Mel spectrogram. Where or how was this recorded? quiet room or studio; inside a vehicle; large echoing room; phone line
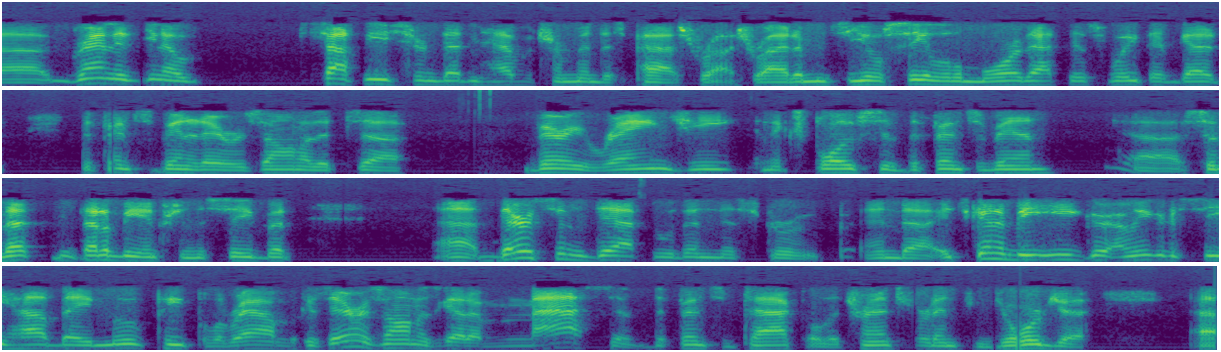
phone line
